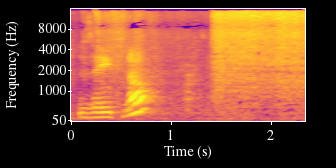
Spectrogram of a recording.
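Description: A voice briefly, then an aerosol can of cooking spray starting to hiss about one and a half seconds in, a steady spray greasing a metal baking pan.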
